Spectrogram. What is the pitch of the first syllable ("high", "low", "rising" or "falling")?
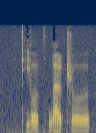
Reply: falling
